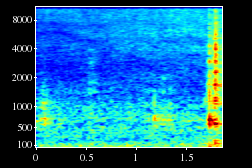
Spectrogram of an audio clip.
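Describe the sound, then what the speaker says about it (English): Chopped butternut squash frying in hot oil in a pan, a soft steady sizzle with a brief louder crackle near the end, quiet and without talk. "In we go with the butternut squash. Start to fry that off."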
